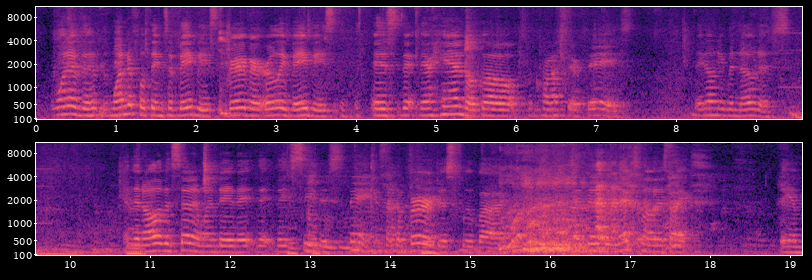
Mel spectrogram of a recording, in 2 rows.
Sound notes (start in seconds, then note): 9.4 students sighing; 15.3 students laughing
